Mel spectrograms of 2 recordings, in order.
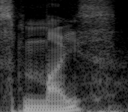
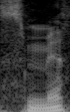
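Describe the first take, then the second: First: The name is said with the final E pronounced. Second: The name is said as plain Smith. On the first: The speaker calls it right. "it's Smythe, and it's Old British" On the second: The speaker calls it wrong. "apparently it's not Smith"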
